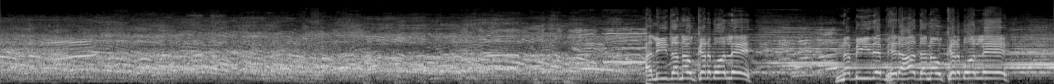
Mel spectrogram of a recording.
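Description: A man chants loudly and with emotion through a microphone and loudspeakers.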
